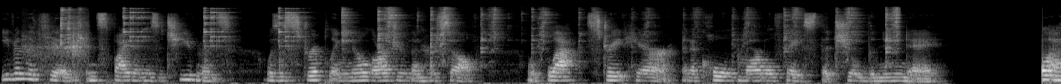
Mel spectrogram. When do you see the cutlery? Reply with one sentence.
The cutlery can be heard from 0.2 to 9.1 s.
